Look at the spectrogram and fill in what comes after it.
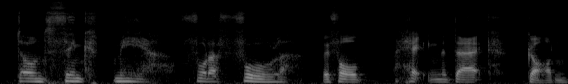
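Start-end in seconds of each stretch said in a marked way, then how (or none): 0.1-2.7 whispering, much slower. With all his strength, he leans up to your ear, whispering. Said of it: "in your ear he whispers".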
